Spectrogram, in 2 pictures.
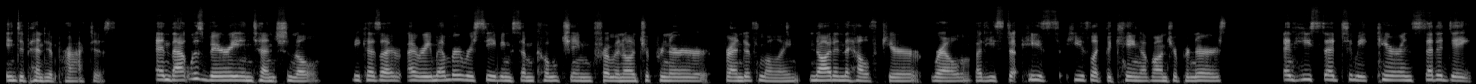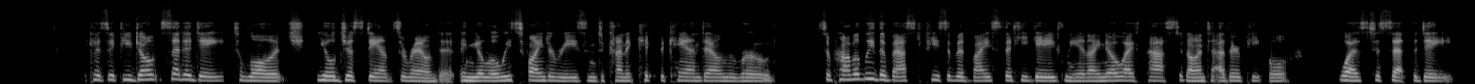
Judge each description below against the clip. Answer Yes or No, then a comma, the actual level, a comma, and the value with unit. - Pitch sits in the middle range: Yes, medium, 180 Hz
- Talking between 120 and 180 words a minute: No, average, 200 wpm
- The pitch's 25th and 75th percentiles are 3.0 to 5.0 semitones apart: No, narrow, 2.6 semitones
